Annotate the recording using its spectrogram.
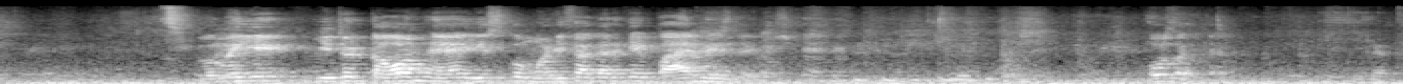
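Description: A young man speaks with animation.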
